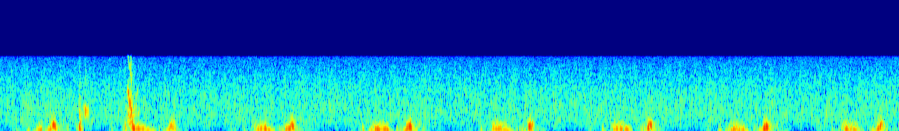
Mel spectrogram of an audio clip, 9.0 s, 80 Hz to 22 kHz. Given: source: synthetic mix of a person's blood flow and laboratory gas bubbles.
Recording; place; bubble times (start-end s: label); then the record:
Doppler ultrasound of blood flow; precordium
0.76-0.93 s: bubbles
1.22-1.40 s: bubbles
From the record:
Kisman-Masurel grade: 213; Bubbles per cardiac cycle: several, 3 to 8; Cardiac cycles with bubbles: 1 to 10%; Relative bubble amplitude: loud (0.450 to 0.775); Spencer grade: 1 (occasional bubble signal discernible with the cardiac motion signal, with majority of cardiac periods free of bubbles); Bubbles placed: only in the low amplitude regions of the cardiac cycle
